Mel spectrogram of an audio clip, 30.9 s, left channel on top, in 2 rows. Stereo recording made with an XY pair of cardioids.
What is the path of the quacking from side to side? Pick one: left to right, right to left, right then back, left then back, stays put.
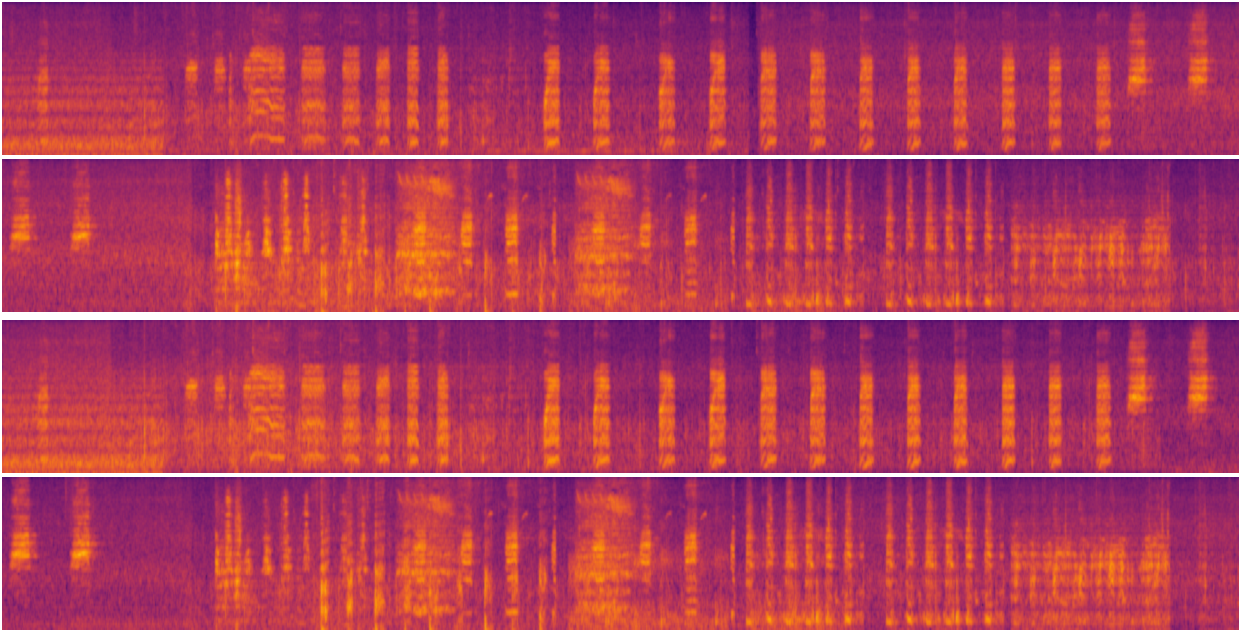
left then back.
